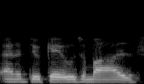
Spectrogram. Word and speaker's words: Anudike-Uzomah: I think I I think Felix you know annaduke uzumas I mean Commodities homegrown nice work with the pronunciation Joe I got it right I was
